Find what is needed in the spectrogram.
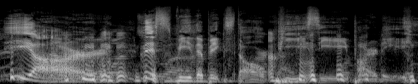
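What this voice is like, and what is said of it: Put-on pirate accent. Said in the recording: “Kind of pirate accent there at the end ... I like how you tried to do a voice in it.”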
